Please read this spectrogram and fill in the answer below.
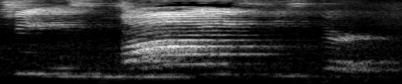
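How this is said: The stress is on my.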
